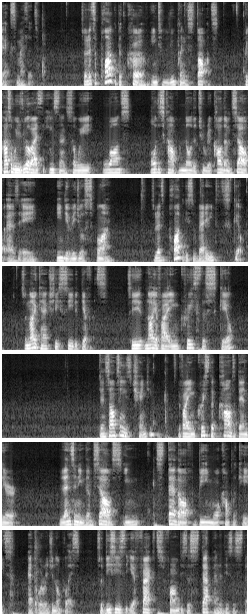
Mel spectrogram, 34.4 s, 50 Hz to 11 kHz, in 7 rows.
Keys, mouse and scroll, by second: 3.7 click, 4.5 click, 12.7-14.6 drag, 15.1 click, 17.5-20.6 drag, 23.3-26.3 drag, 28.1-31.1 shift+drag.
